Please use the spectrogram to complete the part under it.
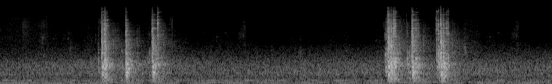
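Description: A hand knocks on a wooden door in short bursts.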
